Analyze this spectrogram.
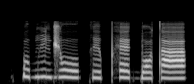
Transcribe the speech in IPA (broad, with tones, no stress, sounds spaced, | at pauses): k͡p ʊ˦ b ĩ˦ d͡ʒ oː˦˨ k ɪ˨ pʰ ɛ˦ ɡ͡b ɔ˨ t a˦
